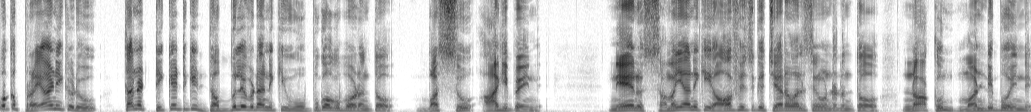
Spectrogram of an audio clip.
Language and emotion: Telugu, angry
